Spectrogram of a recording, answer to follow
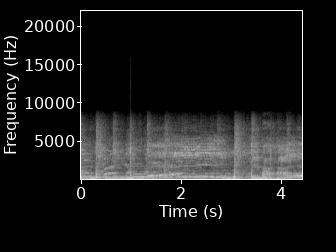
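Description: Live neo-soul band playing, led by electric guitar over bass, keyboard and drum kit, with a melody line that bends in pitch.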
